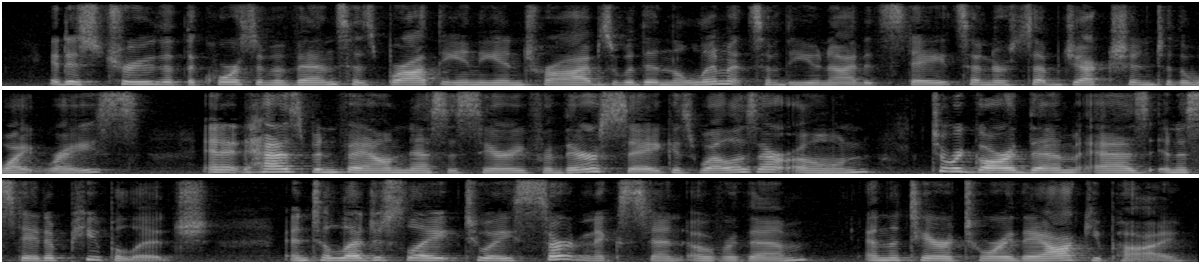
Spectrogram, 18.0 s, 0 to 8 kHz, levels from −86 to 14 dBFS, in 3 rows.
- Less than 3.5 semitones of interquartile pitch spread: Yes, narrow, 2.5 semitones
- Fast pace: Yes, fast, 210 wpm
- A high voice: Yes, high, 195 Hz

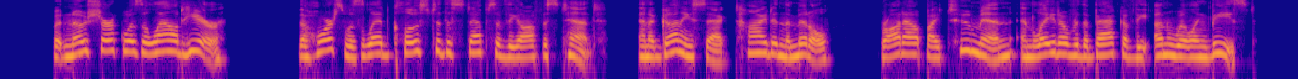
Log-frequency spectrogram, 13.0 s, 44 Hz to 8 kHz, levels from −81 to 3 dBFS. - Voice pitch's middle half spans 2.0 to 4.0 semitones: No, average, 4.6 semitones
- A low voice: No, high, 220 Hz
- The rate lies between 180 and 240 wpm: Yes, average, 185 wpm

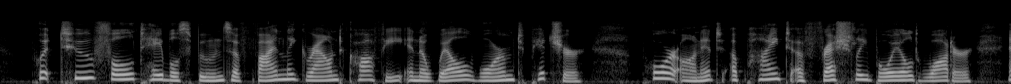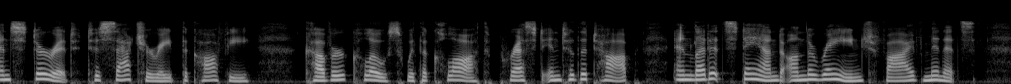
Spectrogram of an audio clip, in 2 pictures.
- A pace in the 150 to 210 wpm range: No, average, 140 wpm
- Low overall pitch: No, high, 195 Hz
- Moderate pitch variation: Yes, average, 3.7 semitones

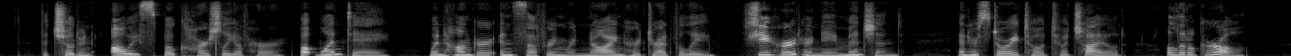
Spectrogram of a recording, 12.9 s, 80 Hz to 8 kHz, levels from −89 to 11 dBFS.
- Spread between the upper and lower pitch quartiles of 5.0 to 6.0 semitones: No, average, 4.3 semitones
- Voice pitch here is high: Yes, high, 230 Hz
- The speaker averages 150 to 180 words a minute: Yes, average, 160 wpm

